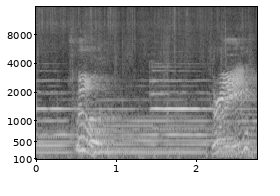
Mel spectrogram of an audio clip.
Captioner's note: dinging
